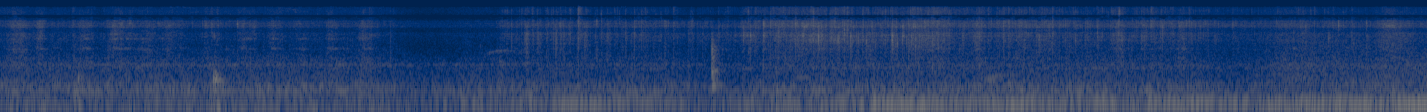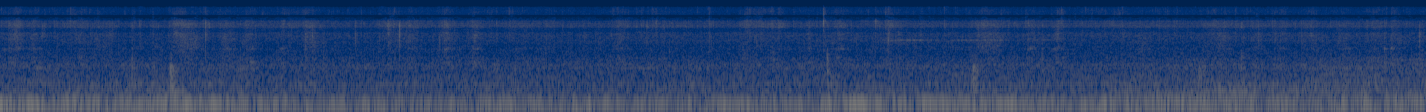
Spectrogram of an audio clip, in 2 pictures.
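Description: Gentle frying sizzle as a spatula stirs sliced onion, curry leaves, dried tuna chips and diced potato in a nonstick pan, with a few light clicks along the way.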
